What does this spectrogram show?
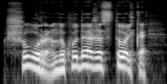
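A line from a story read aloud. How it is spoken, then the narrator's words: Flirtatious laugh, mother. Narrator (Russian): засмеялась мать кокетливо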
